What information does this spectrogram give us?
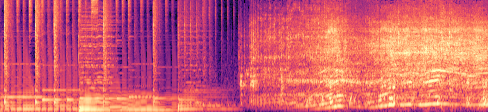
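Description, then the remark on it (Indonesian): A motorboat carrying passengers on the Kapuas River in Kalimantan chugs with a steady, pulsing engine drone, then shifts into a louder, rougher roar whose pitch wavers up and down. No one speaks. “ketika mereka menaiki perahu di Sungai Kapuas di daerah Kalimantan.”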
